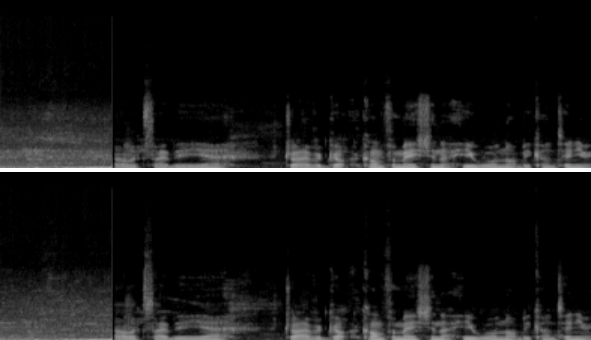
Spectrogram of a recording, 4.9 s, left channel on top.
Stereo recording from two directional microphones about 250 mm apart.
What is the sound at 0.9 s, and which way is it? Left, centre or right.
Speech, centre.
